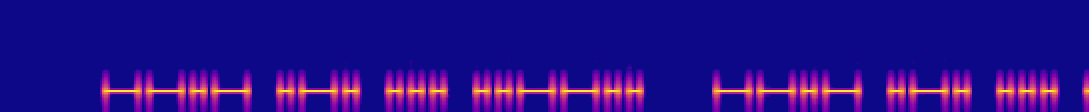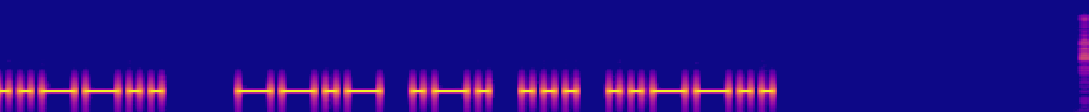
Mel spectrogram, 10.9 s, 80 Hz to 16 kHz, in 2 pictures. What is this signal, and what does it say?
Morse code, heard as a keyed tone, about 22 wpm, 700 Hz. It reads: QRS? QRS? QRS?
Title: Q-Codes Repeated 3x 22wpm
